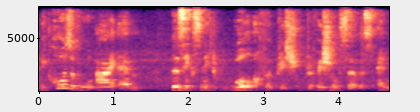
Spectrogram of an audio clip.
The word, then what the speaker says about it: BizXnet: oh the name yes physics net uh a bit difficult for people to to pronounce I keep I keep doing that yes yes um people are are are proone to say buset and the whole whole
